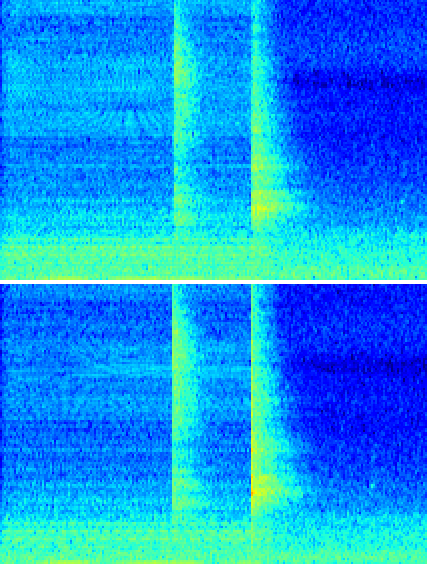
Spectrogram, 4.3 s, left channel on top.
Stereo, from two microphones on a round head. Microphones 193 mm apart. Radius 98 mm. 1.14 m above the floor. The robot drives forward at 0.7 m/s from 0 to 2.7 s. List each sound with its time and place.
1.7 s a finger snap: 65° right (ahead or behind), 1.7 m; by 2.6 s 80° right, 1.6 m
